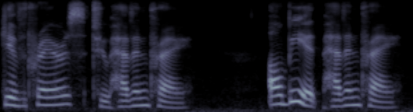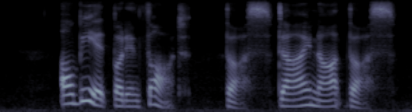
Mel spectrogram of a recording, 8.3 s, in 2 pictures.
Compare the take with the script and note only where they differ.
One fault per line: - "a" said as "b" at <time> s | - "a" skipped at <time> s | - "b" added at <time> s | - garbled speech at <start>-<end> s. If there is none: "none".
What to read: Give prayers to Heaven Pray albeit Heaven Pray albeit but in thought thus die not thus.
none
